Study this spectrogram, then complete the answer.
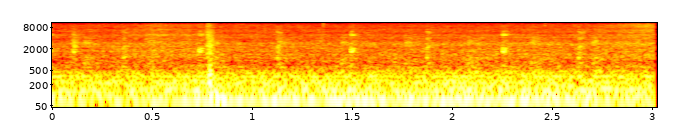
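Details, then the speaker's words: Hotshot pickup being towed off the highway after its transfer case exploded: under the towing rumble, a loose slap about three times a second from the drive shaft flailing. "You hear the drive shaft slapping around, but better to get him off this highway."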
